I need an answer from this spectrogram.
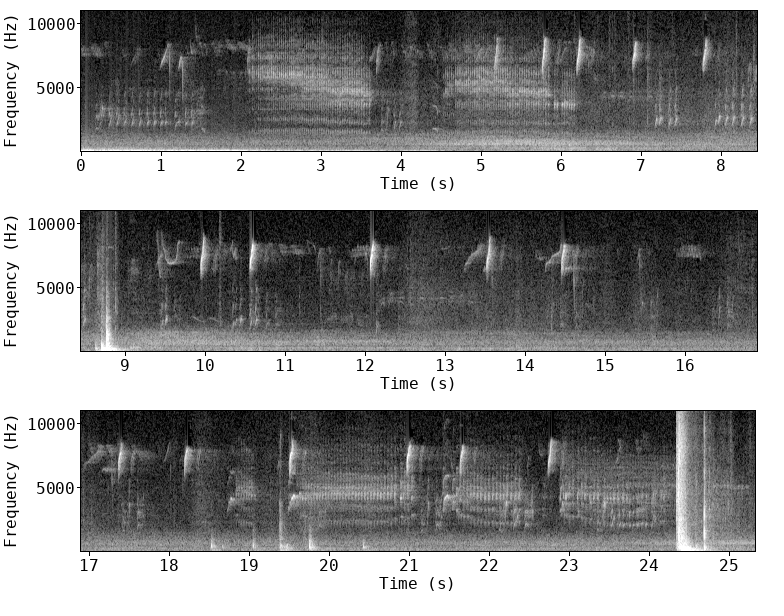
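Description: Small birds chirping repeatedly in short high notes, with background music fading out over the first few seconds. Two sharp, loud thumps stand out, one about nine seconds in and one near the end.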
